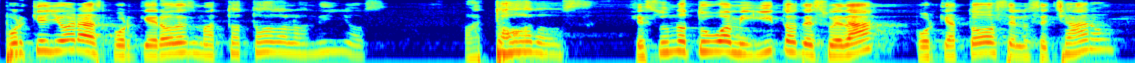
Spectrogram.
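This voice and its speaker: A man's voice: sits high, moderate pace, long reverb tail. A man preaching a sermon, telling the story and putting questions straight to his listeners.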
